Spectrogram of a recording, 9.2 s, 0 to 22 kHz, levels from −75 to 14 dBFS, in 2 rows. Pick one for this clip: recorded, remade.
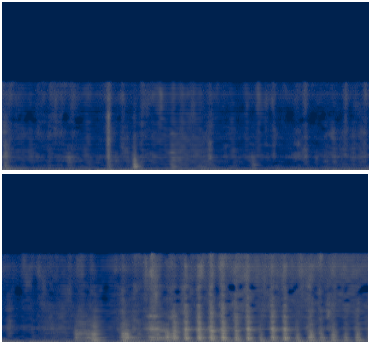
remade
